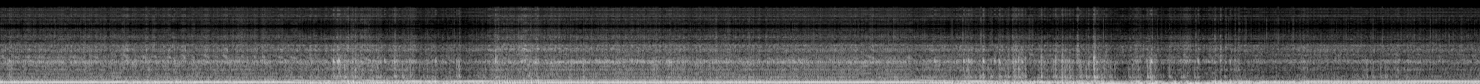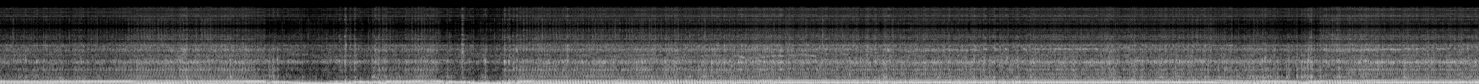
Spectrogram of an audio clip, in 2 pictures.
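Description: Quad bike engines, a Suzuki LTZ 400 and the TGB Target 325 carrying the camera, running steadily. Their pitch drops and climbs again about four times as the throttle is eased off and reopened.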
